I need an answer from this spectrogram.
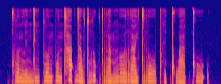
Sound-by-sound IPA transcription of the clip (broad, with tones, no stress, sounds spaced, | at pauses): kʰ l o˨˩ n l i˩˦ n d iː˨˩ p l o˧ n p o˨˩ n tʰ a˥˩ ʔ d a˨˩ w t r u˦˥ k̚ t r a˩˦ m ŋ ɤː˦˥ r a˧ j t r oː˨˩ pʰ i˨˩ t̚ kʰ w aː˨˩ t̚ kʰ u˨˩ ʔ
